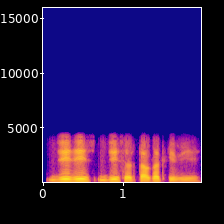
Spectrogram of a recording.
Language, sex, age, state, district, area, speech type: Hindi, male, 30-45, Uttar Pradesh, Pratapgarh, rural, conversation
